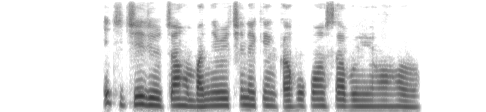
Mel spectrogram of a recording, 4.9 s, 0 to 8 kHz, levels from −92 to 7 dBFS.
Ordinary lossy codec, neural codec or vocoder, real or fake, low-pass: none; none; real; none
